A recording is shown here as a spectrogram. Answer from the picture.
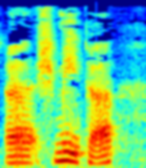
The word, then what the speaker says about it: Shemitah: Okay, the word is shemitah. It's a transliteration of a Hebrew word. A lot of times you'll see it spelled S-H-E-M-I-T-A-H. But the pronunciation is Shemitah.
